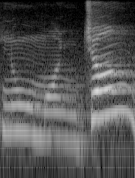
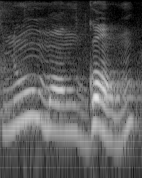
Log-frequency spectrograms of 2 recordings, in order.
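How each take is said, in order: First: The g is said as a soft zh sound. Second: The g is said as a hard g sound. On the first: The speaker calls it right. "they have written E before the ending" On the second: The speaker calls it wrong. "without E it becomes"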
